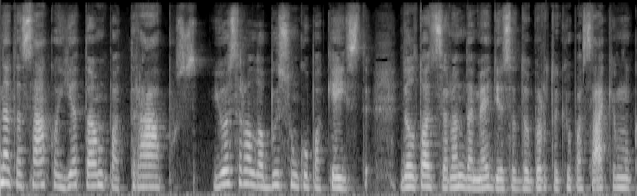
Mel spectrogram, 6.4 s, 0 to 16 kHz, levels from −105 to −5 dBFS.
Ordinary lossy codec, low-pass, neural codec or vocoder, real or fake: AAC, 48 kbps; 14.4 kHz; none; real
